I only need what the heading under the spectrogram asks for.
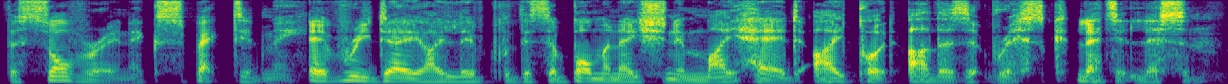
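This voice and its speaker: Brief: wry, haunted fantasy hero for a video game, slightly low husky voice, dramatic storytelling delivery. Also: male voice, expressive, fairly quick, no room sound, studio quality. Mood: grave, suspenseful. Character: male adventurer hero, wry, haunted, narrating his journey. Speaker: video game player character voice. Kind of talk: dramatic game voice lines and narration.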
